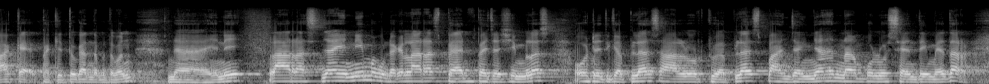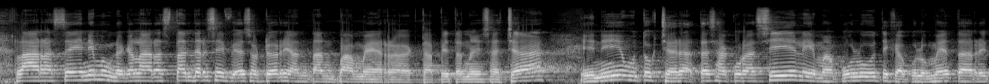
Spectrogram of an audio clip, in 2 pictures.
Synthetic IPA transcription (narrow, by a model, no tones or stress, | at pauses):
akɛ̰ʔb̥a̤ɡ̥it̪ukant̪əmənt̪əmən | naḭni | laɾasɲainiməŋɡunakanlaɾasb̥aanb̥ḁd͡ʒasimləs | ʔod̥a̤t̪iɡa̤b̥əlasalʊrd̥uabəlaspaɲd͡ʒaŋɲanampulʊhsɛnt̪imet̪ər | laɾasɲainiməŋɡunakanlaɾast̪and̪arseviɛsod̥ɔrjaŋt̪anpameɾək̚t̪apit̪ənəŋsḁd͡ʒ̥a | iniunt̪ʊk̚d̥ʒ̥a̤ɾaʔt̪ɛsakuɾasilimapulʊht̪iɡ̥apulʊhmet̪ər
